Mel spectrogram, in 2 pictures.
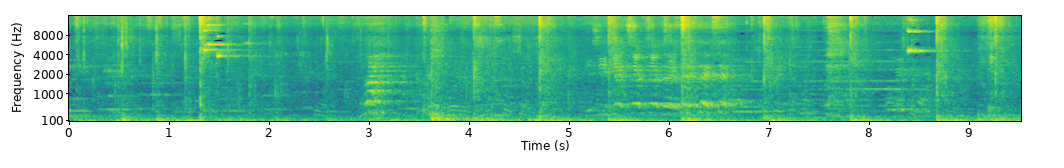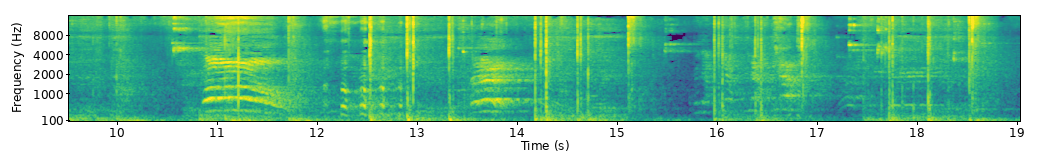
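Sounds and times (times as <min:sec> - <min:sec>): sneaker squeaks: 0:00.0 - 0:04.3, 0:06.8 - 0:11.2, 0:15.3 - 0:16.6, 0:17.2 - 0:18.8
basketball bouncing on wooden floor: 0:00.1 - 0:02.8, 0:03.4 - 0:07.2, 0:08.6 - 0:13.5, 0:14.2 - 0:14.9, 0:17.4 - 0:18.9.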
